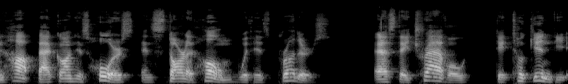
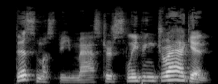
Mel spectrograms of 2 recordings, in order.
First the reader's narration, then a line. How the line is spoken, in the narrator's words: Liu Bei exclaimed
